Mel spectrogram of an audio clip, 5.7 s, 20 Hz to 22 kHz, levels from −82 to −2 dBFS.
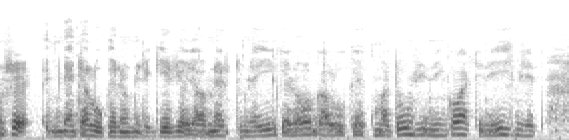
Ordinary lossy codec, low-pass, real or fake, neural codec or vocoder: none; 19.8 kHz; fake; vocoder, 48 kHz, 128 mel bands, Vocos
